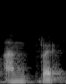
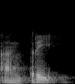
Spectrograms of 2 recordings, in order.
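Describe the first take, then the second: First: The word ends with an 'e' vowel. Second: The word ends with an 'i' vowel. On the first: The speaker calls it right. "yang tepat adalah antre menggunakan e" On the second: The speaker calls it wrong. "sering salah pengucapannya"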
